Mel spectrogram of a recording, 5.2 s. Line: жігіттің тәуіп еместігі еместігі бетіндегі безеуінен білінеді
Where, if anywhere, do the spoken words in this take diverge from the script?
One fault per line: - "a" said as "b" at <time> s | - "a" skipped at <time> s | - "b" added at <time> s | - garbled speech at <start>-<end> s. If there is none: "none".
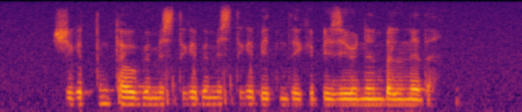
none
